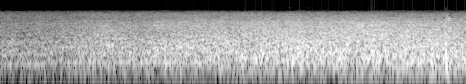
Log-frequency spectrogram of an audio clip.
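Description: Audience applause: a dense, even wash of clapping that builds up louder through the pause.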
